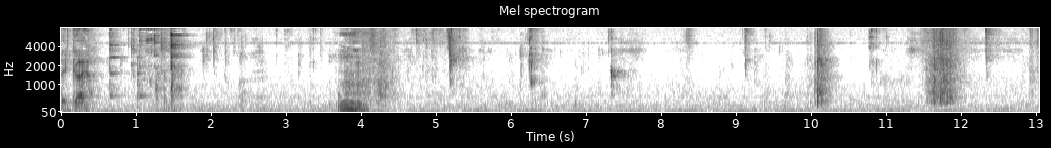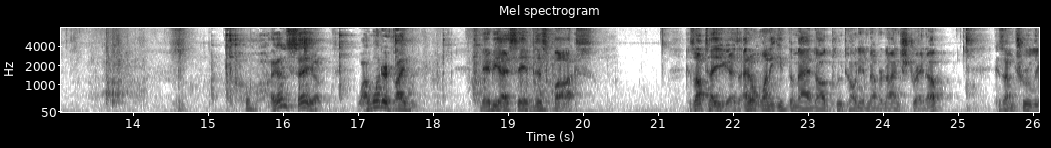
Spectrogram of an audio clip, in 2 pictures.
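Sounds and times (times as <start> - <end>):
man chewing food: 0.9 - 13.4.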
